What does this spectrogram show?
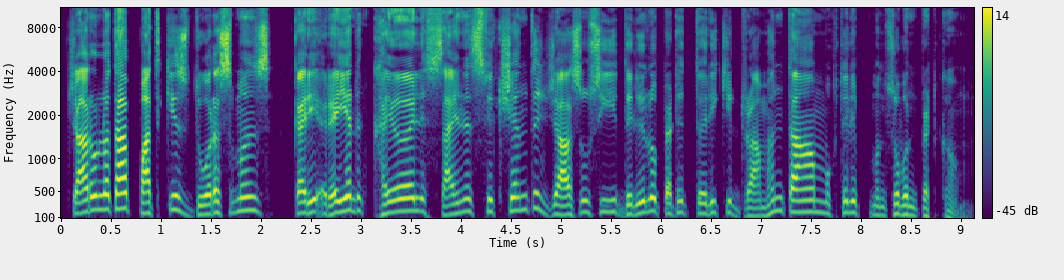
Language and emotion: Kashmiri, neutral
